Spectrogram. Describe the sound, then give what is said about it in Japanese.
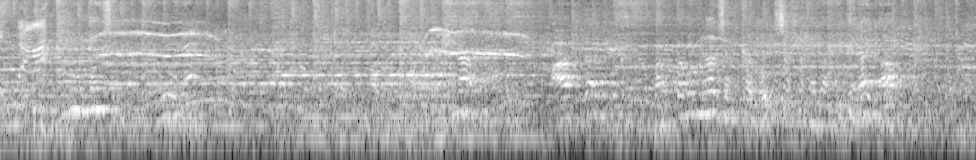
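A crowd of children shouting and playing, calling out 'over there' to Amanonga, many high excited voices overlapping in a steady, lively clamor that stays fairly loud throughout. “ここでね、子供たちがちゃんとアマノンガーにあっちあっちとか応対してたのが可愛かったですね。”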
